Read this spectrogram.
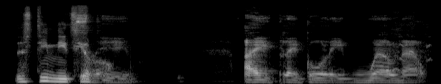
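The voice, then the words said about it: Put-on Russian Batman voice. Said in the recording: “How do I do a Russian Batman accent?”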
